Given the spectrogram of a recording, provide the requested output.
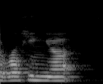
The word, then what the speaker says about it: Rohingya: He's an advocate and journalist for Myanmar's persecution of certain groups, for example, the Rohingya, and I apologize if I mispronounce that, Muslims.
